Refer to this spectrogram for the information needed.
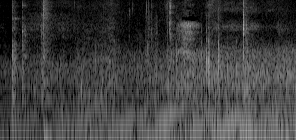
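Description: A door being opened, with several sharp mechanical clicks and a faint creak over a steady low rumble. No one speaks.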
